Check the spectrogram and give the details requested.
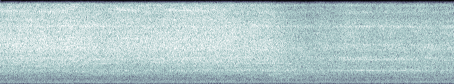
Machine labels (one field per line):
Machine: pump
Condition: normal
